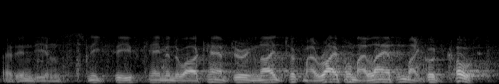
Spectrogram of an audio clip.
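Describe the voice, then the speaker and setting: Actor as a quarrelsome camper in a cavernous echo. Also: male voice, fairly low pitch, brisk, natural voice. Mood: indignant. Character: irritable, suspicious male camper, quick to quarrel. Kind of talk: old-time radio drama acting. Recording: noisy, dull, echoey old radio recording.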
